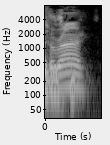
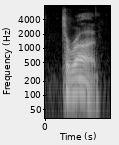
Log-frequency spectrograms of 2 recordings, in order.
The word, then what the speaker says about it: Tyronn: Or as he said it, I believe he says Tyronn. – Tyronn. – Yeah. – But I keep hearing Tyronn.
